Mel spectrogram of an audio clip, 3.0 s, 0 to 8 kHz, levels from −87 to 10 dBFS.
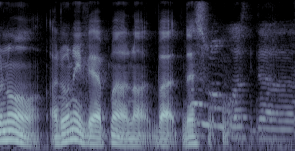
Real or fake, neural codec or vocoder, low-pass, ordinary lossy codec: real; none; none; none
